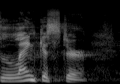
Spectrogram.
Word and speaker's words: Lancaster: It's pronounced Lancaster, Pennsylvania.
